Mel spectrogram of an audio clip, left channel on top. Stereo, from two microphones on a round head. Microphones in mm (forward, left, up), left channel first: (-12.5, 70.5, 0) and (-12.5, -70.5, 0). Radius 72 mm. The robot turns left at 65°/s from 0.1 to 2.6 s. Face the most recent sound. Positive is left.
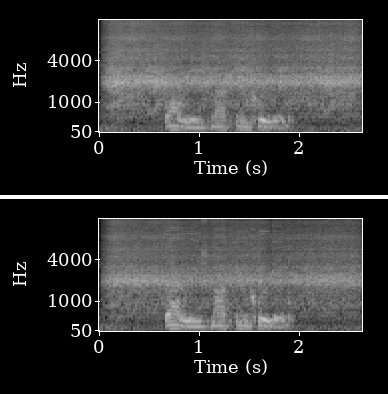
turn(degrees=-175)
